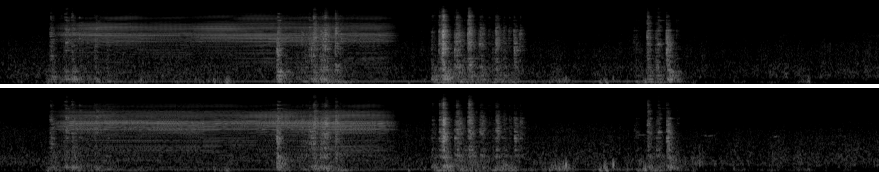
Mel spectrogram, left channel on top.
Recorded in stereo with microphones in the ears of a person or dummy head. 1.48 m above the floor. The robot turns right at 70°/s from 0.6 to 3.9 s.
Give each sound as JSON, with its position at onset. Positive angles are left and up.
{"t": 0.4, "sound": "a rattle", "side_deg": -10, "distance_m": 1.3}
